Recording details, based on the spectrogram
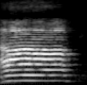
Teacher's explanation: आ जब बोलते हैं तो आपका जो मुंह है पूरी तरह से खुल जाता है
